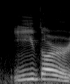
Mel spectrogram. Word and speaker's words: either: E라고 발음하는 사람도 있지만 I라고 발음하는 사람도 있어요.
